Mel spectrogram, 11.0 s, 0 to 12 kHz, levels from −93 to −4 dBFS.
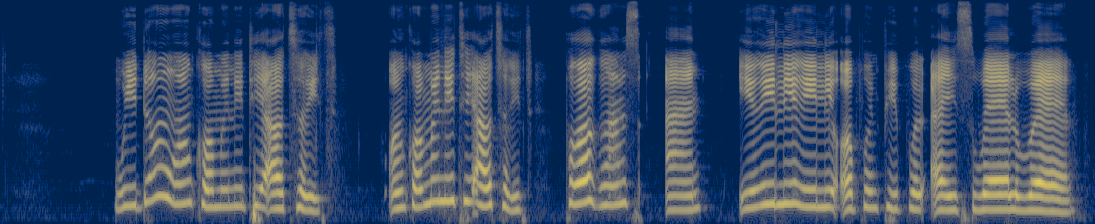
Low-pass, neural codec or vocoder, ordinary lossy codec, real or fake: none; none; none; real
